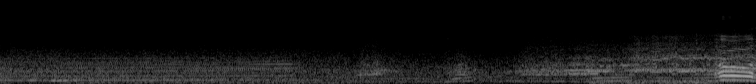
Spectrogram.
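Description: Tires skid and scrape as a rally car slides through a corner in a racing video game, engine droning steadily underneath, with a louder burst of revving and squeal near the end.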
